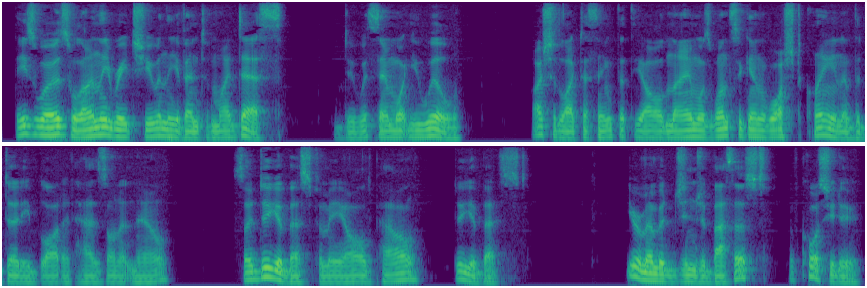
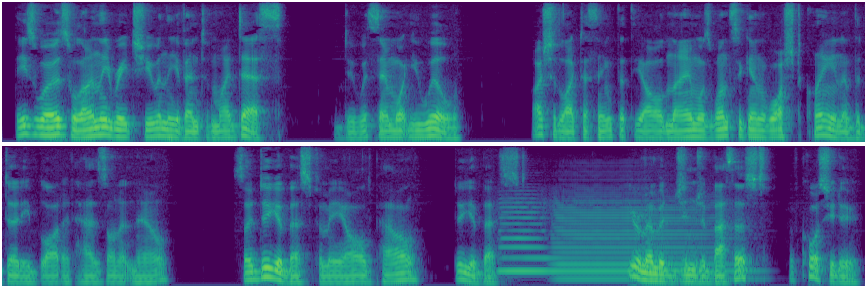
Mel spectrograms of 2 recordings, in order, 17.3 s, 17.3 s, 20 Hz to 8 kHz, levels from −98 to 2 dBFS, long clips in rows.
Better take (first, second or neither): first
